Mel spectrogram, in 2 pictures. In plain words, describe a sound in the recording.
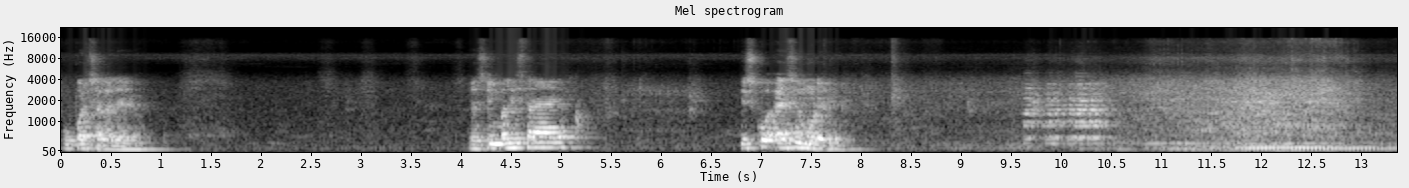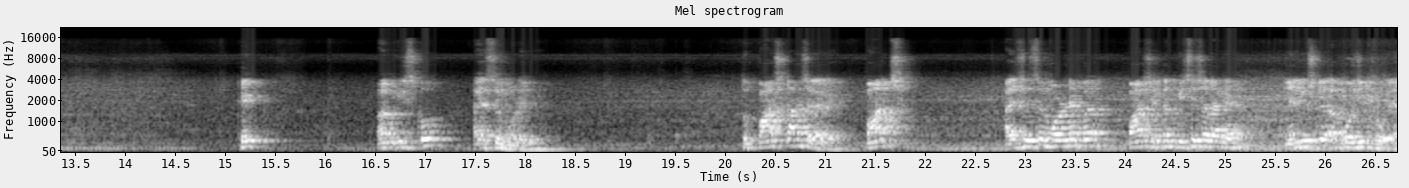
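A man speaks steadily in a lecturing tone, close by.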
